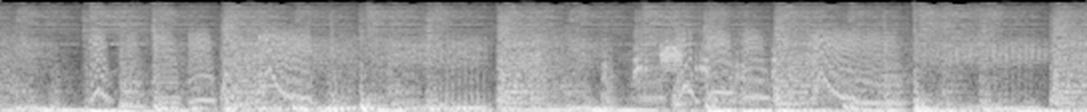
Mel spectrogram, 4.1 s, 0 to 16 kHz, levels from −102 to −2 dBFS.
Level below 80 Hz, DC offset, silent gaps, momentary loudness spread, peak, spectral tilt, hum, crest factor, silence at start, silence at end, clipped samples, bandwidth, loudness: -16 dBFS; 2%; none; 2 LU; -2 dBFS; -4.5 dB/octave; none; 12 dB; 0 s; 0 s; under 0.1%; 14.5 kHz; -14 LUFS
